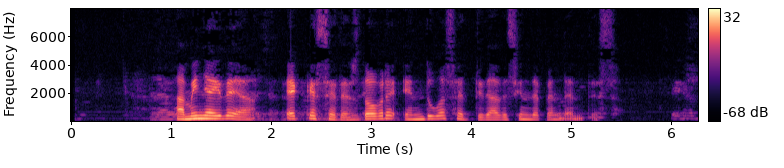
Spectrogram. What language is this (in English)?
Galician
